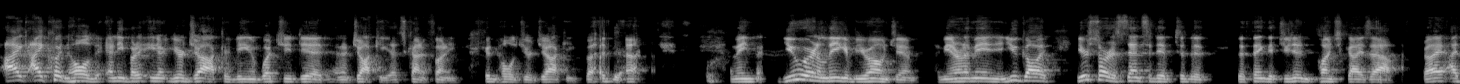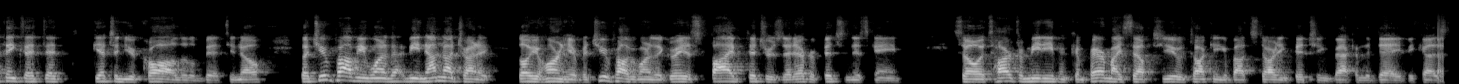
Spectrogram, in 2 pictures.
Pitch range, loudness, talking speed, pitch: 115-145 Hz, -19 LUFS, 265 wpm, 130 Hz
